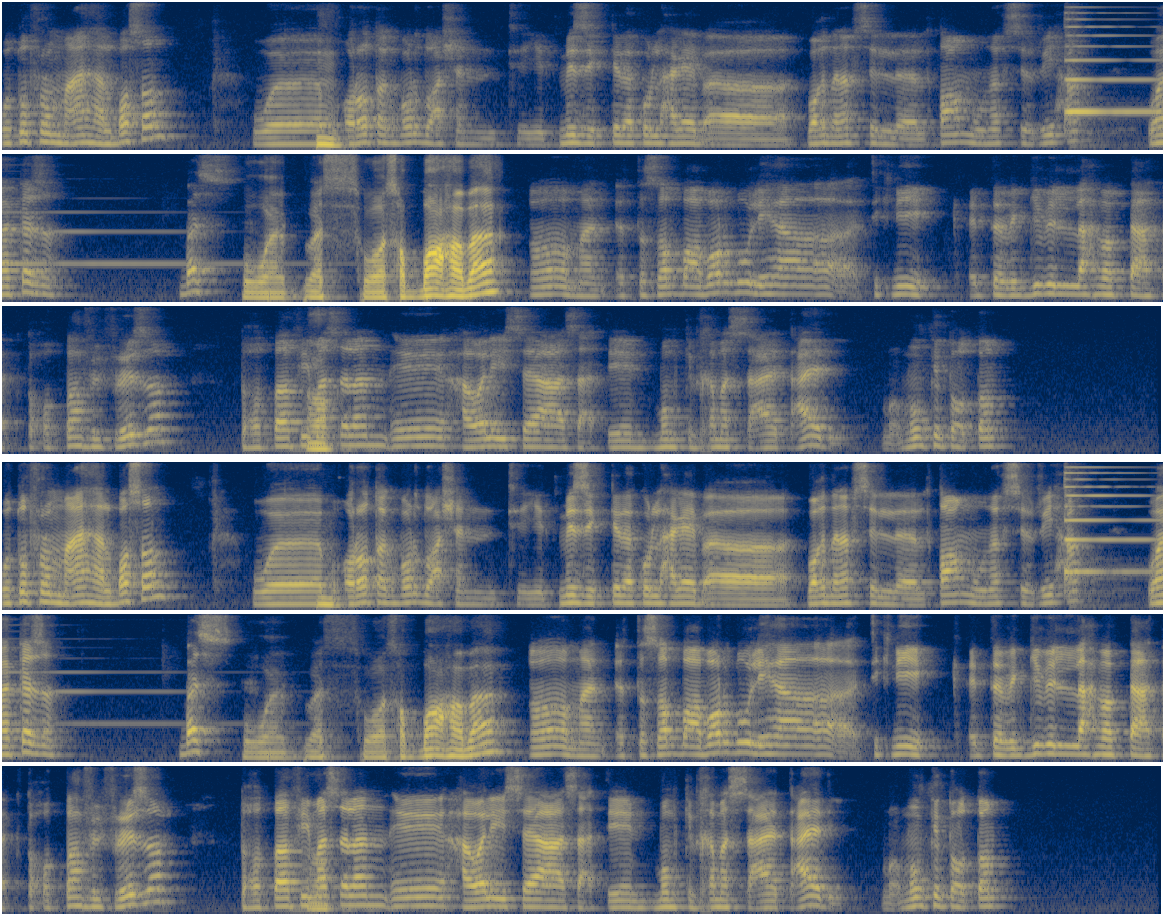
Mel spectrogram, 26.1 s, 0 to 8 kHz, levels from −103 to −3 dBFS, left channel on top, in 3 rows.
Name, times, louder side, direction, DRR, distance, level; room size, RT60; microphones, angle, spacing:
voice 1, 0.0-1.3 1.9-8.1 8.6-9.2 10.0-10.4 12.7-15.7 16.0-18.7 19.2-23.7 24.0-24.9, right 5 dB, 60° right, 0.6 m, -29 dB
Keyboard (musical), 8.0-10.5, left 2 dB, 85° right, 1.0 m, -33 dB
voice 2, 10.5-12.5 19.7-19.9, left 7 dB, 60° left, 0.3 m, -21 dB
11.0 x 5.4 x 3.9 m
head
